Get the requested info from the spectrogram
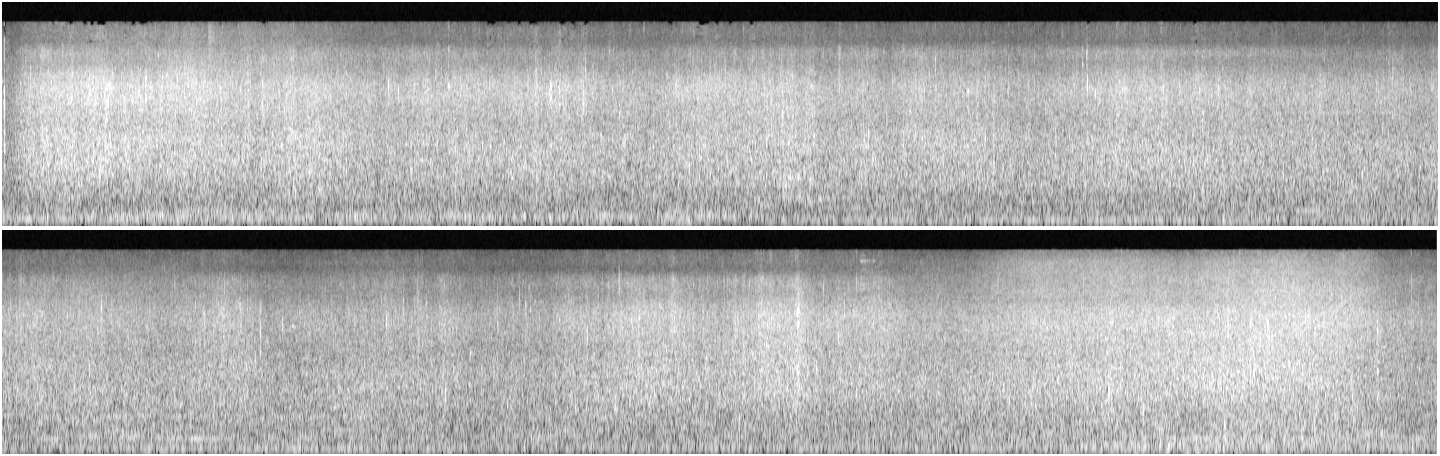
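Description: Wind and choppy water, with the low steady drone of passing motor yachts' engines underneath; a little louder near the end.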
